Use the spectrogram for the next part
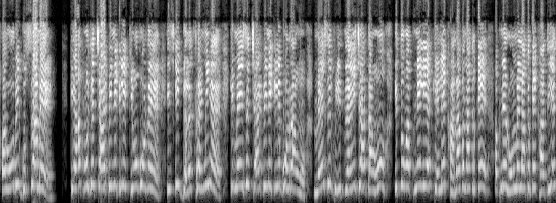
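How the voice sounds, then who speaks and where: A stern young husband in a cartoon who keeps lecturing his wife about family duty, voiced by a woman. The voice sits fairly high for the part, with a scolding, righteous tone. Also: muffled recording, lightly acted. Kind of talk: Hindi cartoon voice acting.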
